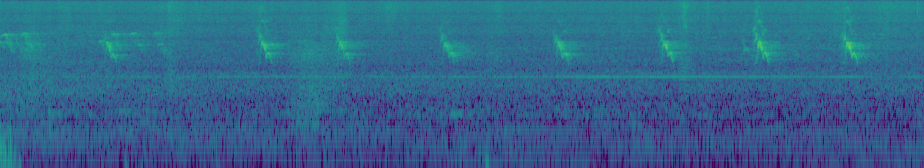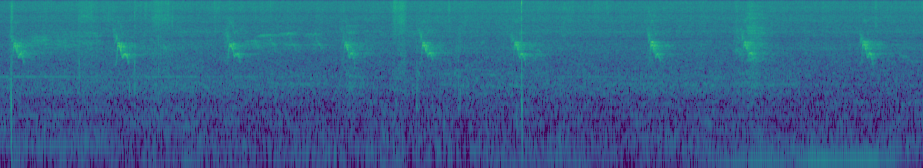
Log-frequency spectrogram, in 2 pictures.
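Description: A small songbird repeating one short, high, falling call about once a second. Under it runs a faint low buzz of honeybees that grows louder near the end, close to the hive entrance.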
